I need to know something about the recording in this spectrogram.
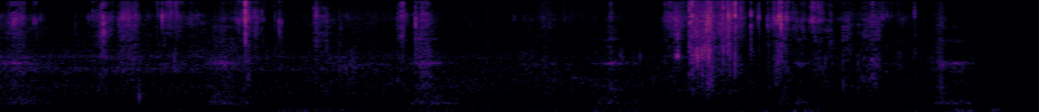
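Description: Rustling and crackling of cut leafy branches and twigs, irregular, as someone moves through them, with a busier spell of crackling about seven seconds in. No chainsaw is running.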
